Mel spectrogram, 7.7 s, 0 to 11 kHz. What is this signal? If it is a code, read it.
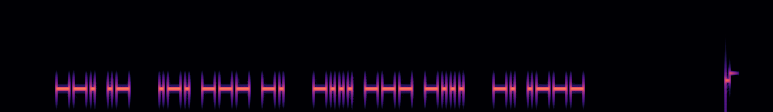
Morse code, heard as a keyed tone, about 28 wpm, 700 Hz. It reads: GA RON BOB NJ
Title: K1USN SST QSO Practice - 28wpm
